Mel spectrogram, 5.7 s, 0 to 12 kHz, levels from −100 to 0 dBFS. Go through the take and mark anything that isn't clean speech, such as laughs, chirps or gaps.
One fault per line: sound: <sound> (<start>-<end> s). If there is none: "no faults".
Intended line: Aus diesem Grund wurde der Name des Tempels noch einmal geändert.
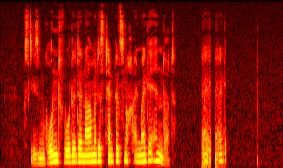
sound: laugh (4.0-4.5 s)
